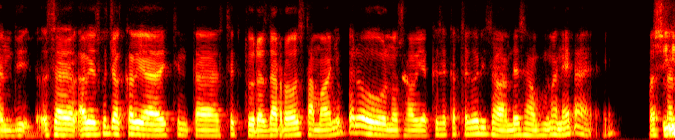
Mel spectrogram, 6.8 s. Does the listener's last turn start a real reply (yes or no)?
yes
